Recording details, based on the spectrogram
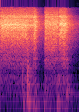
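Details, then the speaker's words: Tire changer rim clamp valve leaking compressed air, fed by its own air line into the main tee: steady, sharp hiss, still leaking a good bit but far less than before, when it lost pressure faster than the compressor built it. "now you don't really you barely hear it hissing right now it's leaking quite a good bit but never like it was"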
